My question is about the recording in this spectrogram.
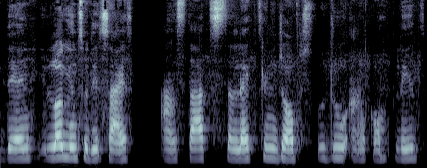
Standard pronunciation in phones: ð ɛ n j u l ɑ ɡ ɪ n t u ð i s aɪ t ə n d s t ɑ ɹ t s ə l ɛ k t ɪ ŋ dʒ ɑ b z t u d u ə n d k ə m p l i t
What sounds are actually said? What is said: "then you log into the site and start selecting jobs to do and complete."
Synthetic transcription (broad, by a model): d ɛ n j u l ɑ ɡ ɪ n t u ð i s aɪ t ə n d s t ɑ t s ə l ɛ k t ɪ ŋ dʒ ɑ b s t u d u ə n k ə m p l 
